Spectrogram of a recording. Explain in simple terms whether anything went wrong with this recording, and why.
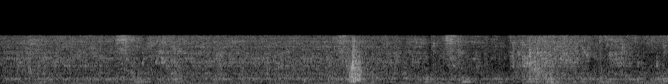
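Nothing went wrong: the sound comes over a phone-style call connection that carries nothing above 4 kHz, which is simply how such a line sounds, and no fault turns up anywhere in it.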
